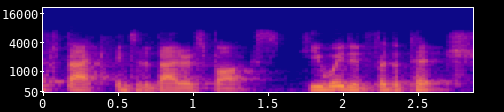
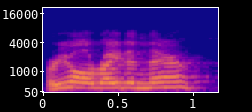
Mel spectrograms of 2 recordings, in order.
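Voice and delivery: higher, louder mother calling through a door; 12 semitones higher, 5 dB louder than usual. A narrator's reading. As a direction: call to the bathroom from outside. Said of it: "called his mother".

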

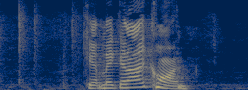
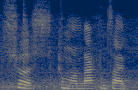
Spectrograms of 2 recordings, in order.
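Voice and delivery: usual speaking voice

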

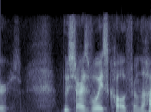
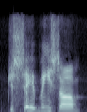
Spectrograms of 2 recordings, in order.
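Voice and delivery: put-on playful young cat; 10 semitones higher, 7 dB louder than usual. A narrator's reading.

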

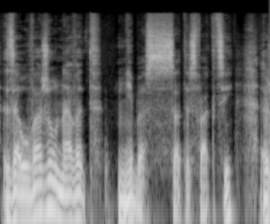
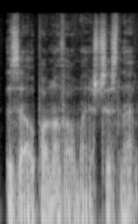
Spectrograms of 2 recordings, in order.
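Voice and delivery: plain reading voice

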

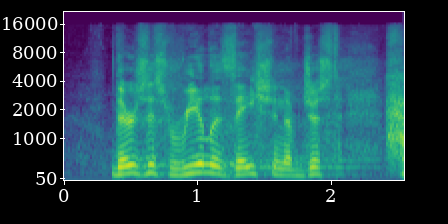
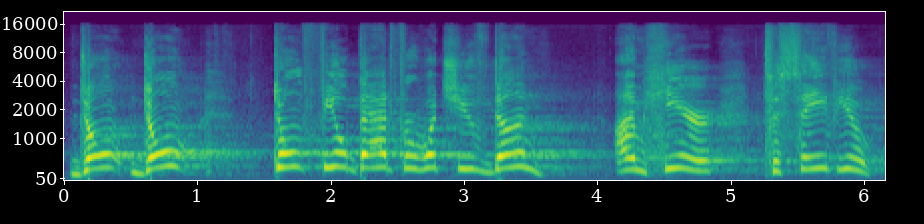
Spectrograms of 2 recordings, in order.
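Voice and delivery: Joseph pleading; 7 semitones higher than usual. Retold or imitated. Joseph voiced pleading with brothers.

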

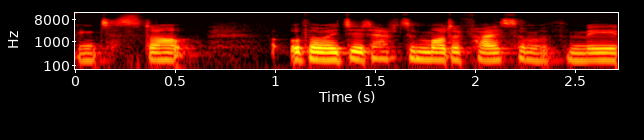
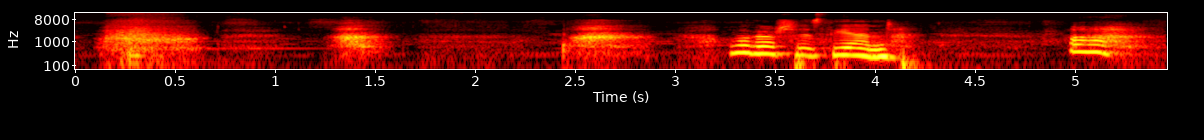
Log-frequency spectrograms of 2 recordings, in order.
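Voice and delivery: strained groan; 6 semitones higher, much slower than usual. Real, not acted. Finishing a hard ab workout.

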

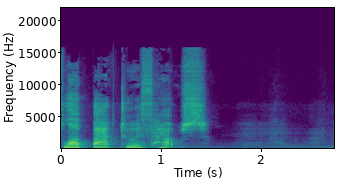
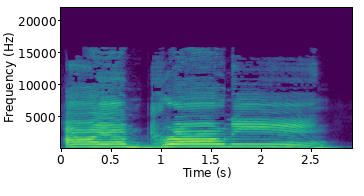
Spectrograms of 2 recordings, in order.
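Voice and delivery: high, drawn-out wail; crying out; 10 semitones higher, much slower than usual. A narrator's reading. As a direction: wail it slowly for rescue. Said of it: "cried Froggy".

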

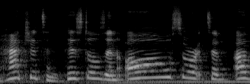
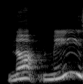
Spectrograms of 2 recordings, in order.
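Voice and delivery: loud, high protest; screamed; 6 semitones higher, 8 dB louder than usual. Acted. Bunce refusing to go down the hole, a loud high scream. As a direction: yelp it while running off. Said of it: "screamed Bunce".

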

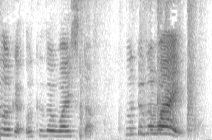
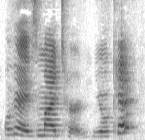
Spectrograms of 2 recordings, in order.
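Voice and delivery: ordinary delivery

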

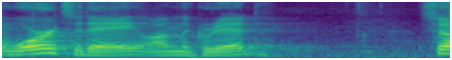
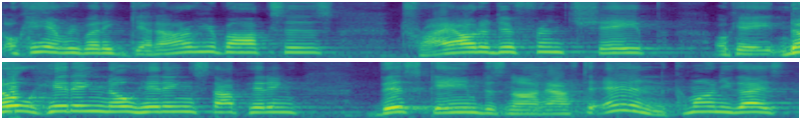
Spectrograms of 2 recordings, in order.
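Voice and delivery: higher, louder call to the group; 8 semitones higher, 5 dB louder than usual. Retold or imitated. Organizer calling to the pawns to stop hitting, loud and high. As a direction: herd them like a camp counsellor. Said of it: "the community organizers are like".

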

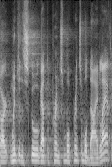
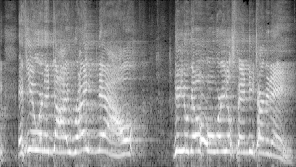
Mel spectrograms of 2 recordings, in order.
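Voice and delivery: full-force, very high drawn-out shout; yelling at everybody; 13 dB louder, slower than usual. Acted. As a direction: bellow an urgent altar call through the plane. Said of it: "I yelled at everybody".

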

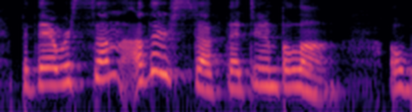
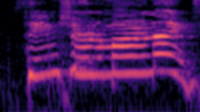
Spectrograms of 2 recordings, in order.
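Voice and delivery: higher-pitched pitch to a crowd; showman's announcement; 9 semitones higher than usual. A narrator's reading. Sloane to the audience after the show, announcing. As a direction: call it out to the customers.

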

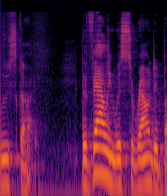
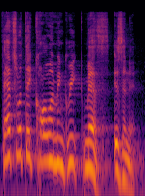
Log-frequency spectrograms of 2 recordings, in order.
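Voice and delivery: higher, louder pressing question; demanding; 10 semitones higher, 5 dB louder than usual. A narrator's reading. Boy demands answers from his friend, insistent. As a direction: push him for the truth. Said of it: "I demanded".

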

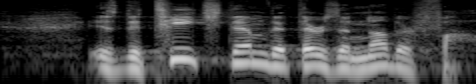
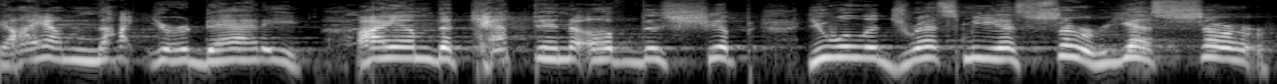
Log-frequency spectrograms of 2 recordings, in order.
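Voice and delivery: mock stern captain; 11 semitones higher than usual. Dad playing captain to giggling kids, hammed-up stern command. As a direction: puff up as the pompous captain. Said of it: "And I would say".

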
